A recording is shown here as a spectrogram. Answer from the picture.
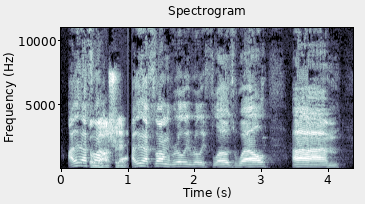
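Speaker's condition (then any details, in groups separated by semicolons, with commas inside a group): No condition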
